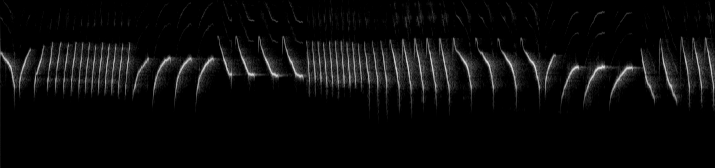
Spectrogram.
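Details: A canary sings a long, varied song intended to train young canaries: bouts of fast buzzy trilling interleaved with series of falling and rising whistled notes, steady and loud without pauses.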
